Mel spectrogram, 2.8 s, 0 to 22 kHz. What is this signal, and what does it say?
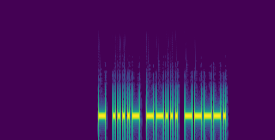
Morse code, heard as a keyed tone, about 50 wpm, 700 Hz. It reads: T479
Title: Numbers - Contest Style - 4-Digit 50wpm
